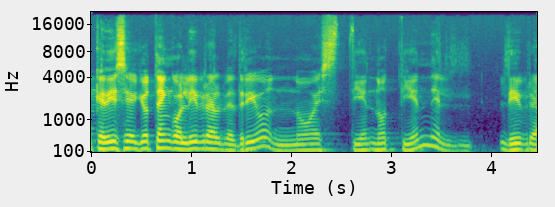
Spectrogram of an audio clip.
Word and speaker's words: albedrío: ¿Han escuchado del del libre albedrío? Albredío se escribe así. Ah. Albedrío. Sí, sí.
